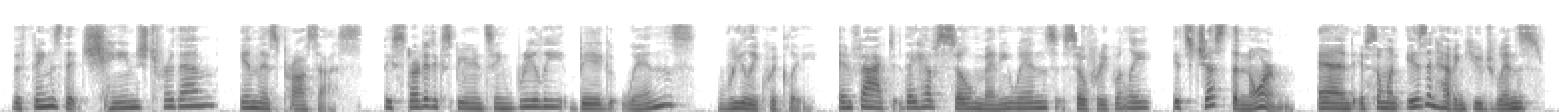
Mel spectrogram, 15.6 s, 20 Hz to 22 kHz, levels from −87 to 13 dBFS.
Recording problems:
garbled, watery; slightly; nothing above 8 kHz

